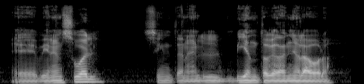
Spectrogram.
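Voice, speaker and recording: The speaker talks at a moderate pace with a Puerto Rican accent. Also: man. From Puerto Rico. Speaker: head brewer. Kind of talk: casual chat.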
